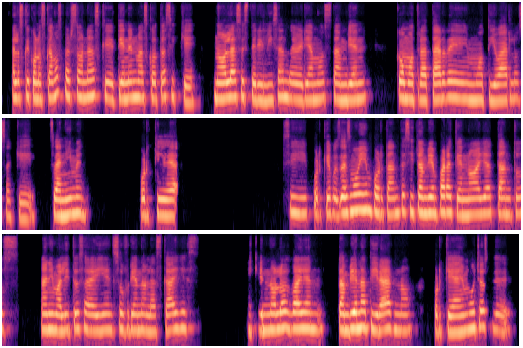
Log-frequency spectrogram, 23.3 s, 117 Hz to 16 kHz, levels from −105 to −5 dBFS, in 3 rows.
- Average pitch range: No, narrow, 1.6 semitones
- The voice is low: No, high, 245 Hz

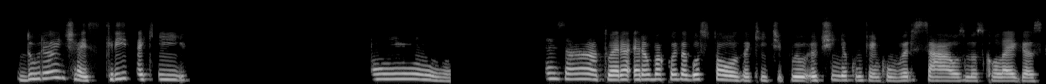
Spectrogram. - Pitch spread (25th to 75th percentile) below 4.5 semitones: No, average, 4.9 semitones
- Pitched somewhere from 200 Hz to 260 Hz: Yes, high, 215 Hz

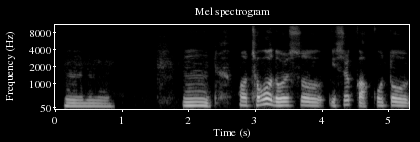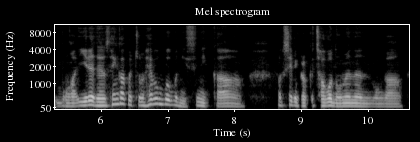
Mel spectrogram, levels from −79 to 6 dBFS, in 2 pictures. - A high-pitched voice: No, low, 135 Hz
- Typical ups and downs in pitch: Yes, average, 4.0 semitones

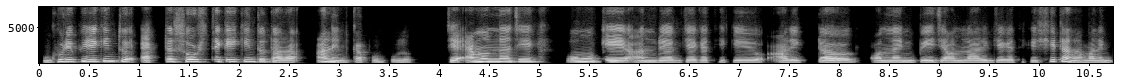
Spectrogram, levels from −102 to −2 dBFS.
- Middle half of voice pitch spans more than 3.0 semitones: Yes, average, 4.3 semitones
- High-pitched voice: Yes, high, 195 Hz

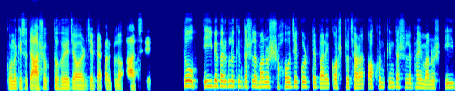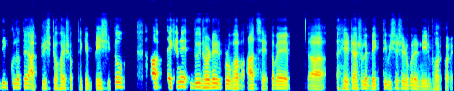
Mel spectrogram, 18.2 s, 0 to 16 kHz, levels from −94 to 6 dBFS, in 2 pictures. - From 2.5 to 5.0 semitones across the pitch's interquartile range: No, wide, 5.5 semitones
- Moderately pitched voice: Yes, medium, 145 Hz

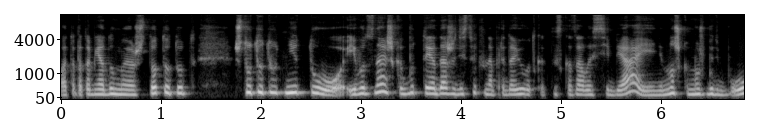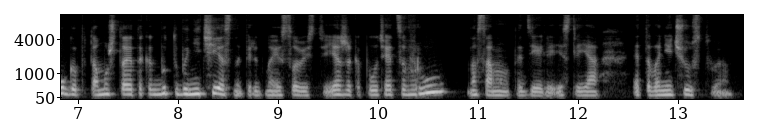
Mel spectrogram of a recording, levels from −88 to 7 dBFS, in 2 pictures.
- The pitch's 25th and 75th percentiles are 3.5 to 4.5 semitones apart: Yes, average, 4.0 semitones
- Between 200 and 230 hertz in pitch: No, high, 190 Hz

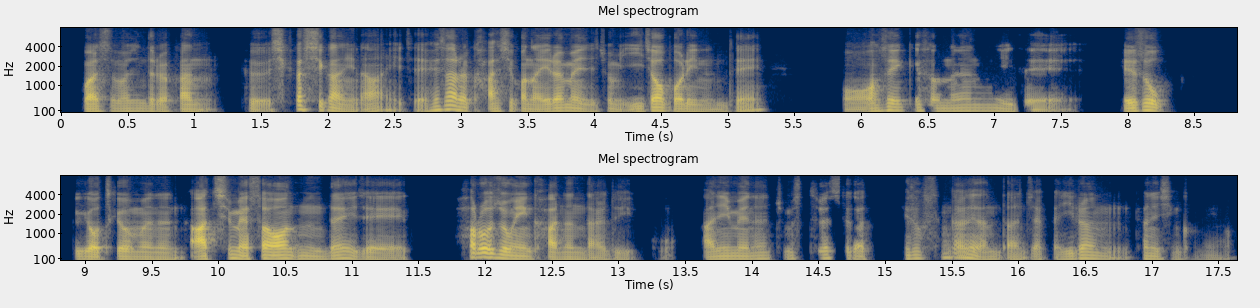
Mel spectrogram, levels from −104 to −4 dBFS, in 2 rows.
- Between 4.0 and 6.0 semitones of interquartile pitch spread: Yes, average, 5.1 semitones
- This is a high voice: No, very low, 95 Hz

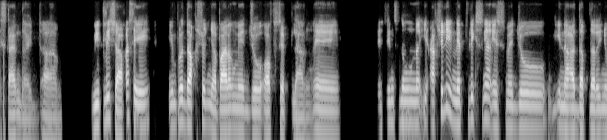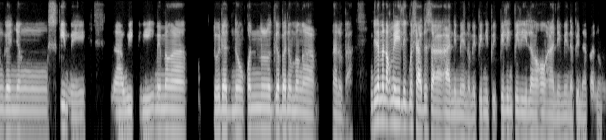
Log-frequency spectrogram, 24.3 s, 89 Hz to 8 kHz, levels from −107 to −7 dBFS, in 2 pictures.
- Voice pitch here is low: Yes, low, 120 Hz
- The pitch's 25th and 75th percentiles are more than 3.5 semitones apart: Yes, average, 4.1 semitones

